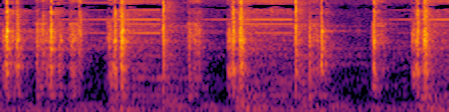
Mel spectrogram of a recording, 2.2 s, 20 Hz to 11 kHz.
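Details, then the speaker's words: Non-starting 57-plate Saab 9-3 convertible: a bridged live is fed to the engine ECU connector. A quick run of sharp, uneven clicks and ticks follows as the ECU powers up, so the ECU is probably fine and the fault is diagnosed on an earth. "you should be able to so there we go so we know the ecu's fine probably and that's running"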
